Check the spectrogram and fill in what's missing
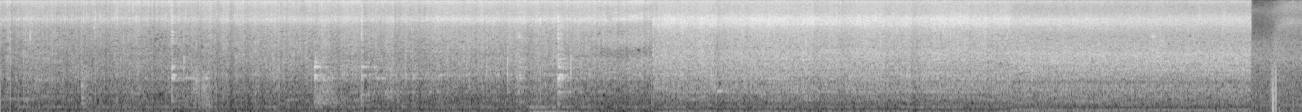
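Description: Vegetable bhaji frying in a pan gives a continuous hissing sizzle up close, with occasional scrapes and knocks from stirring and a brief clatter near the end.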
